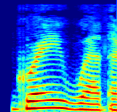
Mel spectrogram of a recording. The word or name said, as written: graywether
